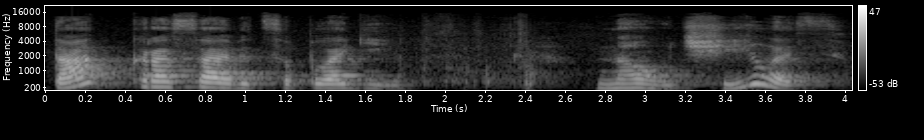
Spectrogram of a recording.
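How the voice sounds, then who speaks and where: A woman storyteller reading a scripted folk tale in an expressive, deliberate way. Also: mid-range voice, a little hiss or hum.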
